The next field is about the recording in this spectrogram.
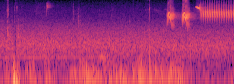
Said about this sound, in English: That was a Virginia Warbler singing.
